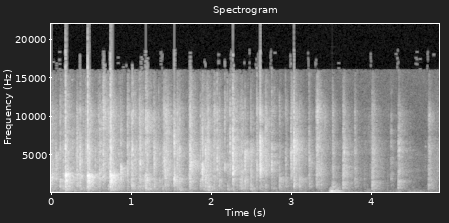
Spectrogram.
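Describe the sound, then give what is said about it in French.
An audience applauds a team's quiz score at a school show, a dense patter of many hands clapping rapidly and steadily for about five seconds, fairly loud throughout, with a brief faint voice briefly audible partway through. “On peut les applaudir.”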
